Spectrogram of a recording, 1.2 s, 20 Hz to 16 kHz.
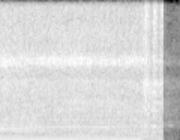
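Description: A Polaris Axys 800 RMK snowmobile engine winds up at high RPM, loud, close and steady with a strong whining tone, then cuts off abruptly after about a second.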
